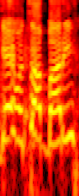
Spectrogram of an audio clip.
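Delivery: loud, high, over-friendly Canadian greeting; hammed-up Canadian buddy voice; mock Canadian accent. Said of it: "What was that accent?".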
